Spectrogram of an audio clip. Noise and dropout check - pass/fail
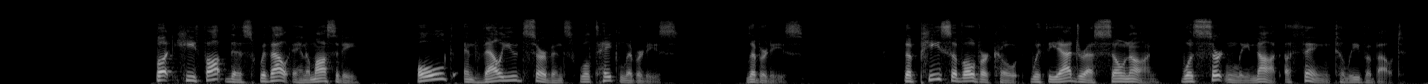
pass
